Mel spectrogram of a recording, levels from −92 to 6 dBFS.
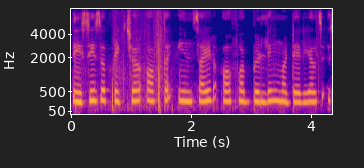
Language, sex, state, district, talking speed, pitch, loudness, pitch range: English, female, Jharkhand, Garhwa, 150 wpm, 260 Hz, -18 LUFS, 250-270 Hz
